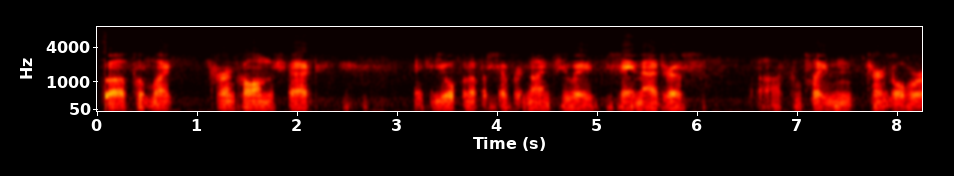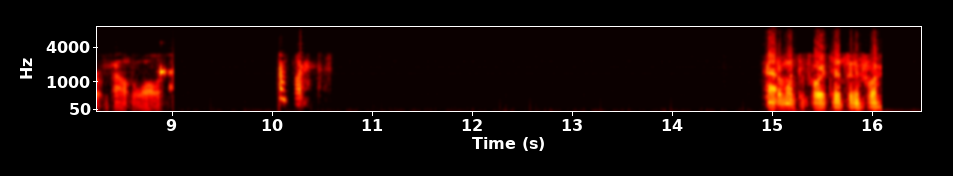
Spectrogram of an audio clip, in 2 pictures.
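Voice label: Sheriff East County, scanner audio trunk; MCSO - EAST; South Scottsdale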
